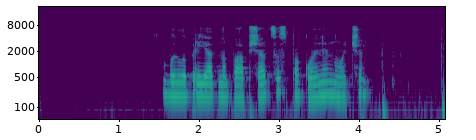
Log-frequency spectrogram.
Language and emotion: Russian, neutral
